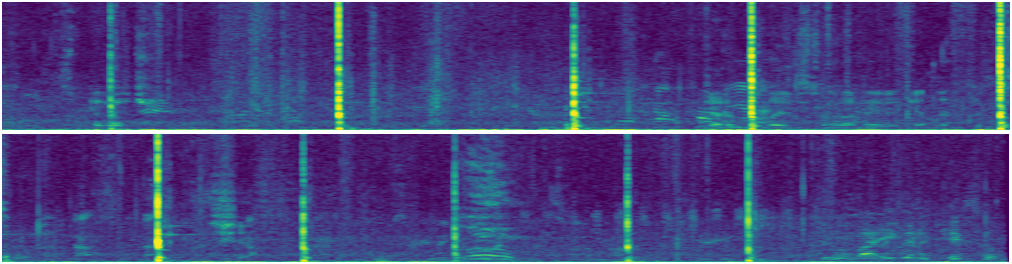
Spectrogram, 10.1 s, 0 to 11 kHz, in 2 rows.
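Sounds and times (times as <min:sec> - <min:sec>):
football being kicked: 0:01.6 - 0:02.0, 0:02.8 - 0:04.1, 0:04.9 - 0:09.0.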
